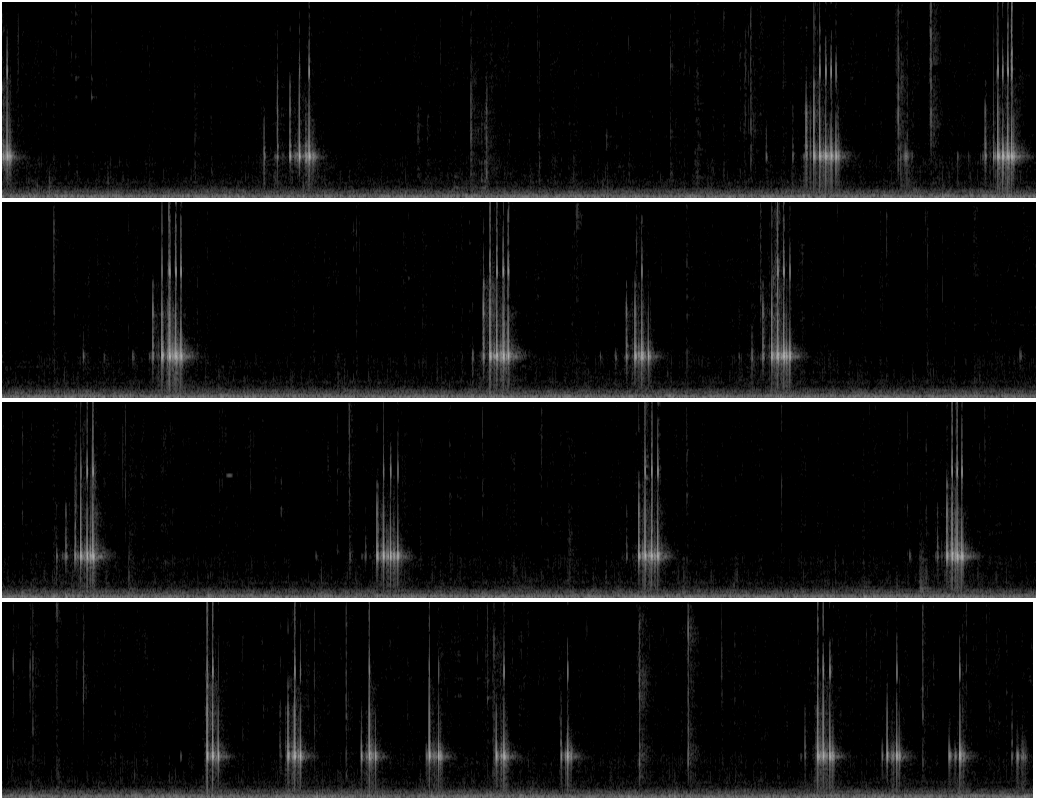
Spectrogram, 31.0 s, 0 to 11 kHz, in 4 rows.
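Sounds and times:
wooden guiro scraped croaks: 2.0s - 2.5s, 6.0s - 6.4s, 7.3s - 7.7s, 8.8s - 9.2s, 11.3s - 11.7s, 12.4s - 12.7s, 13.4s - 13.8s, 16.0s - 16.4s, 18.2s - 18.6s, 20.2s - 20.6s, 22.4s - 22.8s, 24.7s - 27.6s, 29.3s - 31.0s.

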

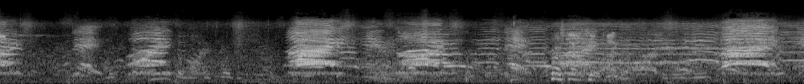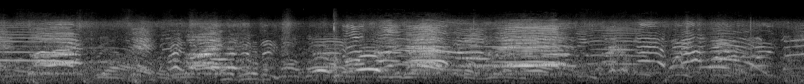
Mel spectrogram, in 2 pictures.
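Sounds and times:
crowd calling out: 2.8s - 16.0s
loud shouts: 2.9s - 16.0s.

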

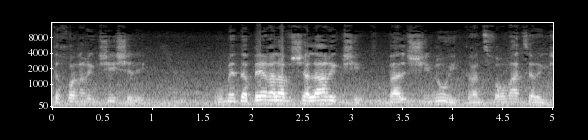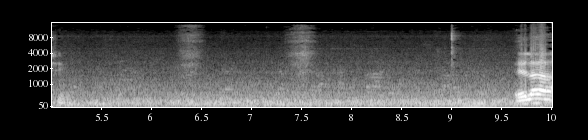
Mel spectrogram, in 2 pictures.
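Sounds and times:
low background rumble: 0.0s - 10.0s
soft hisses: 5.7s - 9.0s.

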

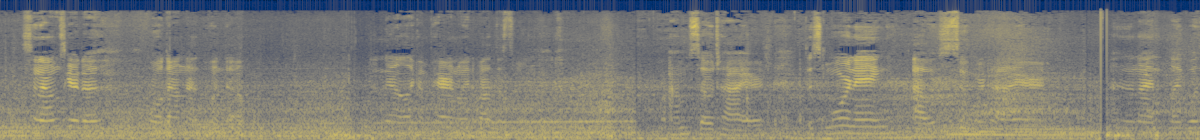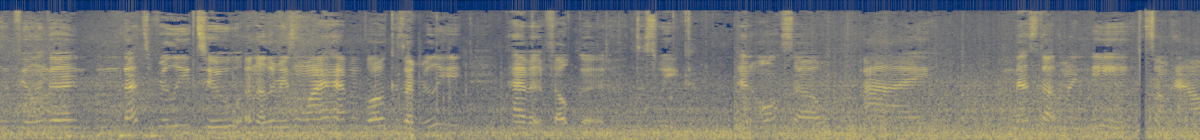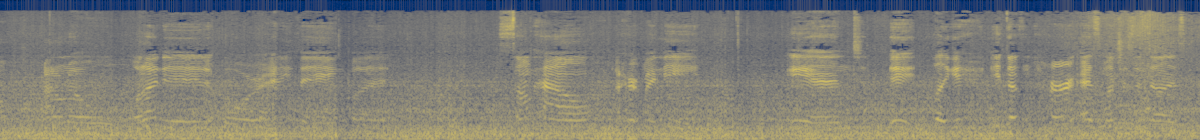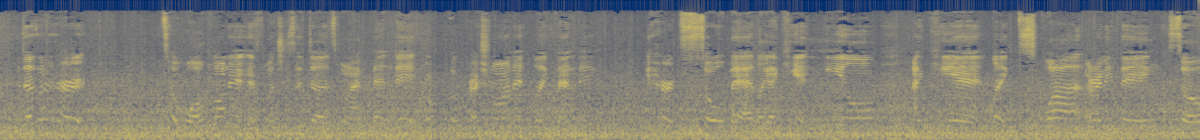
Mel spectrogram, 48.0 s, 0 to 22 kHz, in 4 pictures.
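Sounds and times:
car road and engine noise: 0.0s - 48.0s
woman speaking: 0.3s - 2.5s, 3.7s - 5.7s, 6.7s - 10.5s, 11.1s - 21.4s, 22.0s - 28.0s, 29.0s - 31.0s, 31.9s - 36.9s, 37.6s - 48.0s.

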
